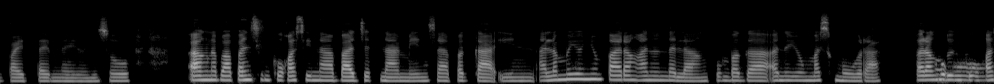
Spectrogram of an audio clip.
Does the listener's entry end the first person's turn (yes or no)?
no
